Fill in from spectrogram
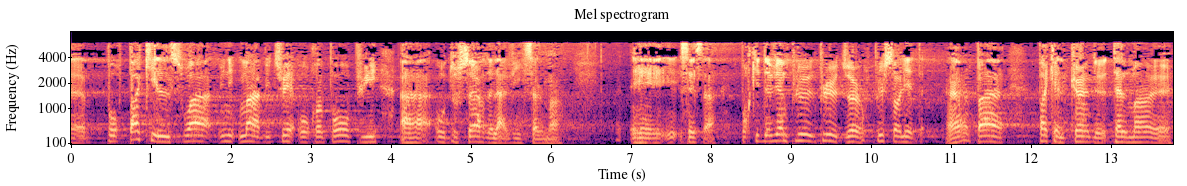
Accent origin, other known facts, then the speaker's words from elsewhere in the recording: Canada; born there; moi je suis né ici, je suis né au Canada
